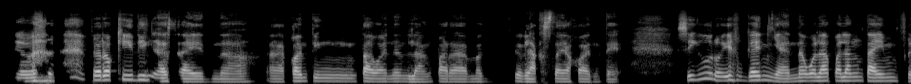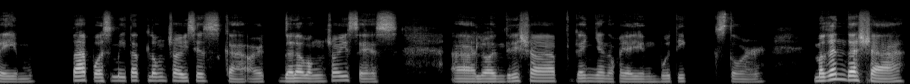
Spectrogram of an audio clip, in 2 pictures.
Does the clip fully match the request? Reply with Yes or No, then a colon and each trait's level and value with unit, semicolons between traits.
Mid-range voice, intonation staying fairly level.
No: medium, 145 Hz; average, 4.7 semitones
